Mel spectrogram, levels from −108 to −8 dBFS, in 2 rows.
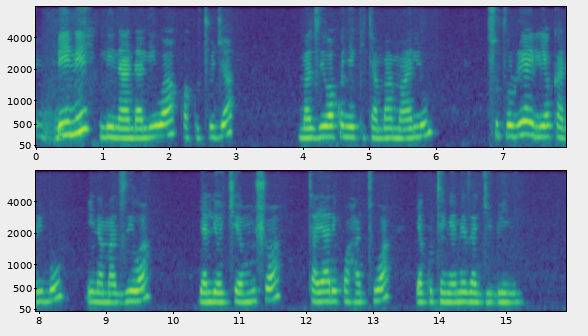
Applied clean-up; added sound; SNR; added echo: none; none; none; none.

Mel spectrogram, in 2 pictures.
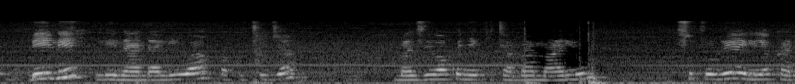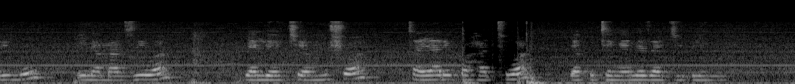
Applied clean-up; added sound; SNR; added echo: none; Mechanisms; 11 dB; reverberation time 0.2 s.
